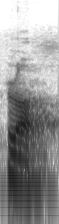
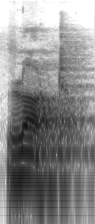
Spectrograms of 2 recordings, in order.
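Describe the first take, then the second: First: American style, the final T is dropped. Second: The final T sound is clearly pronounced.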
